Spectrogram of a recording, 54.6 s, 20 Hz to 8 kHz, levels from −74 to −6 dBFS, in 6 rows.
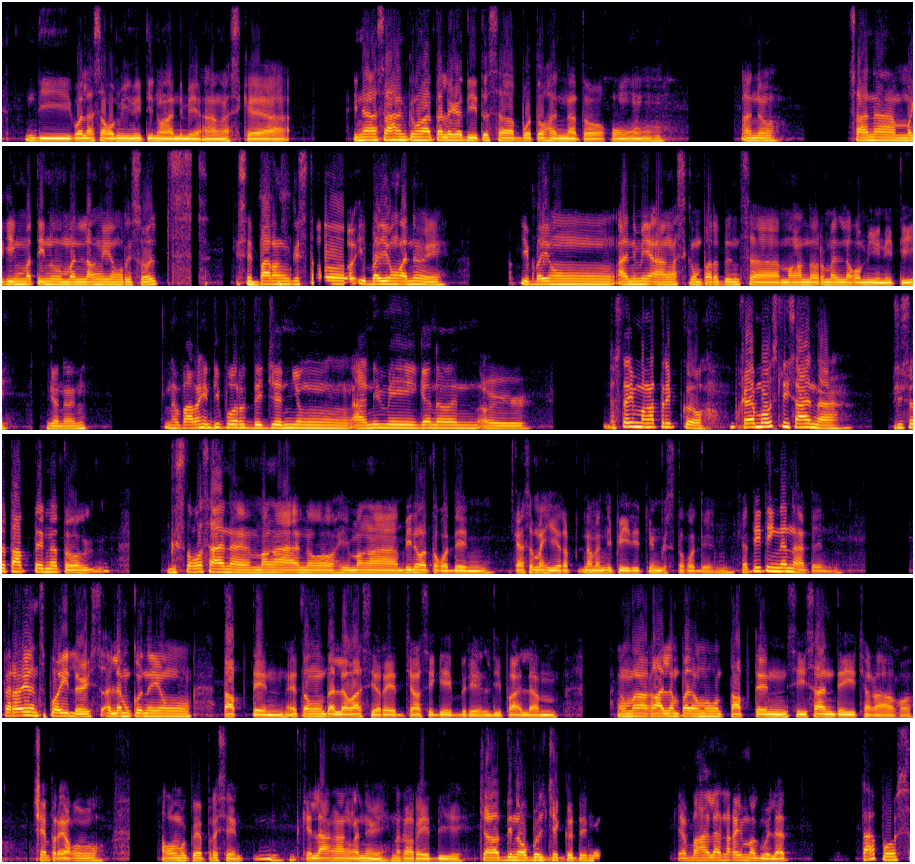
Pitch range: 125-160 Hz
